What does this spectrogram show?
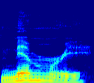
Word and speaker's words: memory: We don't pronounce that o in the second syllable. the unstressed syllable just memory and that's the schwa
